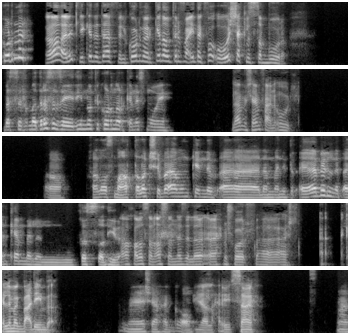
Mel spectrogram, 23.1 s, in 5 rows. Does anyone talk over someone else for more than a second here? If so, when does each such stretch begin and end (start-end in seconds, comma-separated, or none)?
none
